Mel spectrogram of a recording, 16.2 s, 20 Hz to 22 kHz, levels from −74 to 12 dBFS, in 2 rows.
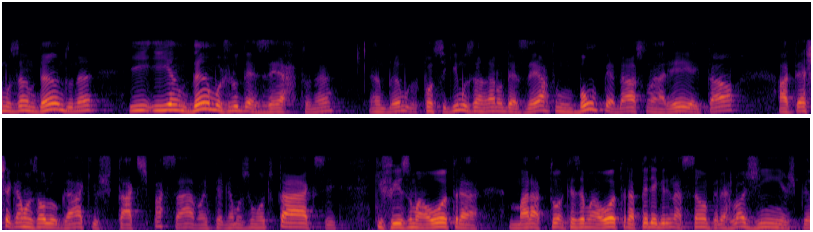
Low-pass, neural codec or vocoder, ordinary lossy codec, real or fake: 5.4 kHz; none; none; real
